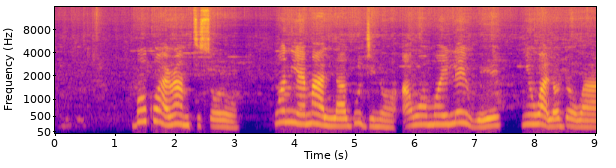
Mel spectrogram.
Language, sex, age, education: Yoruba, female, 30-45, tertiary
